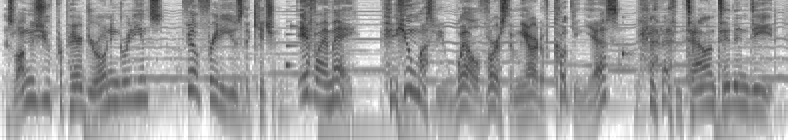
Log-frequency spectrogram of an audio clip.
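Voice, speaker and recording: A woman voicing a mature, gracious innkeeper who talks kindly and laughs softly. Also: on the low side, sing-song, normal speed, over music.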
